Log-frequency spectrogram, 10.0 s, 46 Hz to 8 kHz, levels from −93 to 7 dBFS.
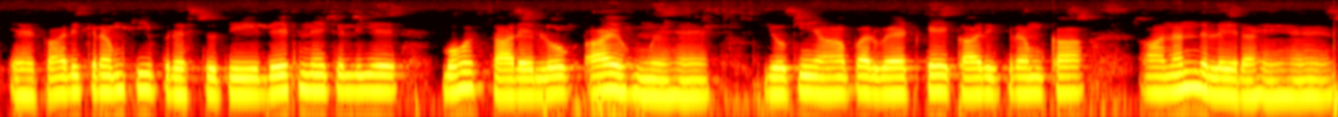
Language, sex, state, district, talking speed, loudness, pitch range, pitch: Hindi, male, Bihar, Purnia, 145 wpm, -16 LUFS, 125-145 Hz, 135 Hz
